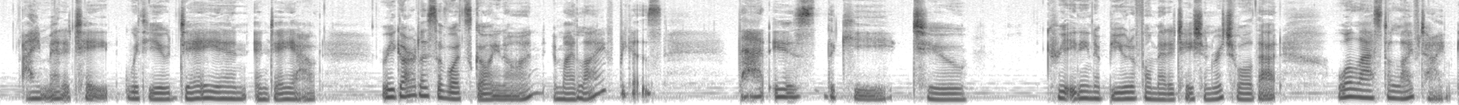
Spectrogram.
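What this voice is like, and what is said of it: Slightly hoarse voice. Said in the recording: “I have a major cold and it's lingering. So you can hear my voice is a little hoarse”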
